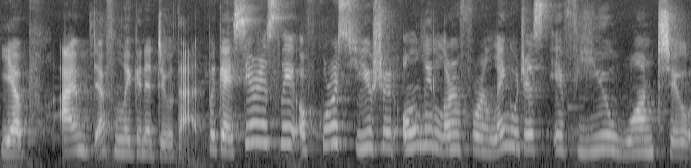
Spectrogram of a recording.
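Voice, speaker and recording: A woman with a Russian accent speaks at a moderate pace in a high pitch, with lively intonation and hardly any pauses. Noticeable background noise is present. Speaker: language-learning YouTuber. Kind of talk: casual vlog talk to camera. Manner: animated.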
